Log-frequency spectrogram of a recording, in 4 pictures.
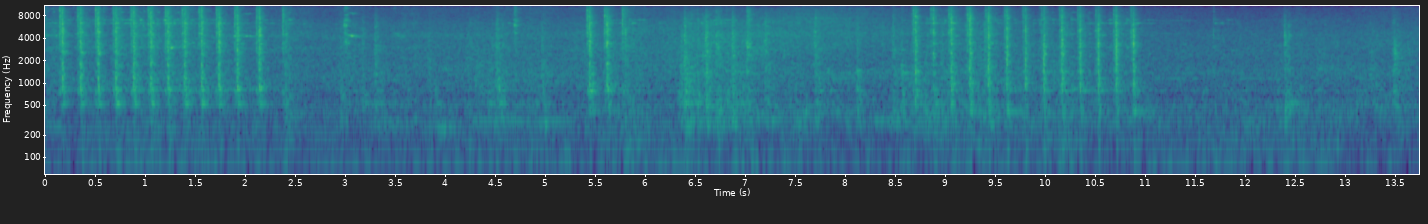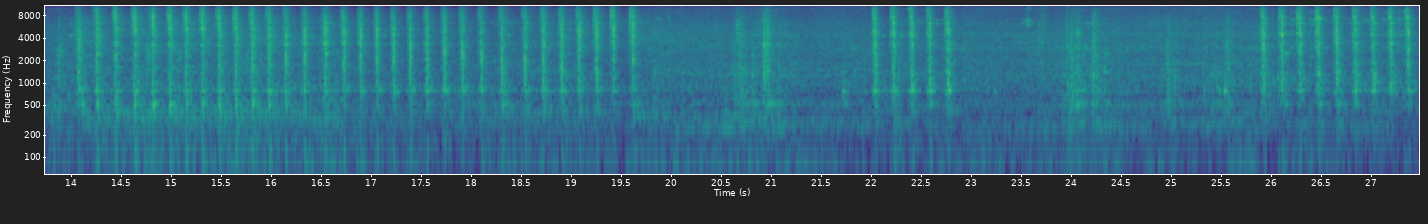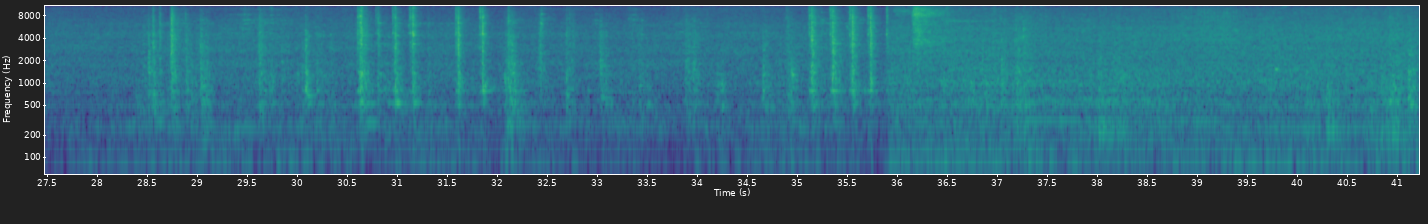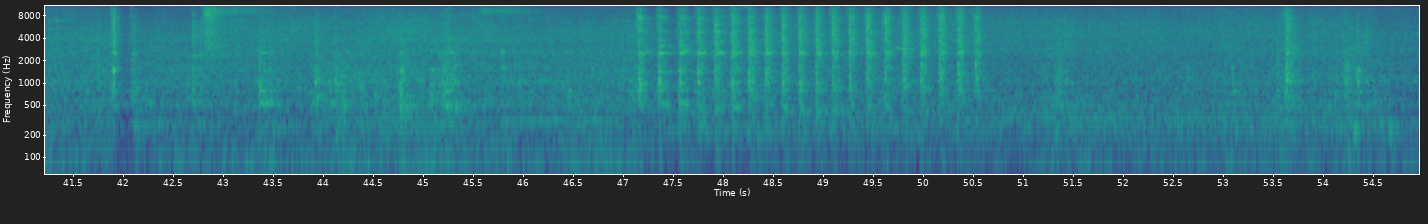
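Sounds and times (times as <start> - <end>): excavator engine drone: 35.9 - 54.9.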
